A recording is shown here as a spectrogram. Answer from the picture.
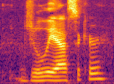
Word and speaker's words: Juliassacre: I mean, like I'm that's adding an like that extra is the two syllable. parts of it. Yeah, Yeah, true. Ju- Juliassacre.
